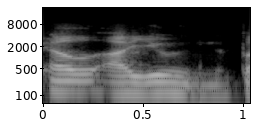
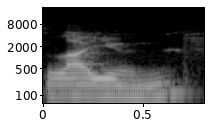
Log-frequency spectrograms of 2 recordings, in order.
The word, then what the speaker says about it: El Aaiún: I say it El Aaiún, but there's also a sort of French version, which is L'Aaiún.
